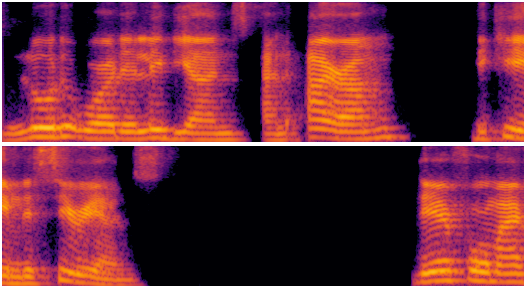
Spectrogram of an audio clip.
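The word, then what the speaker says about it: אֲרָם: Aram, this is the pronunciation. Strong's H758, Aram, Aram, and the form just below that, Aram, Aram.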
